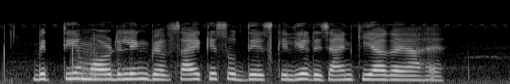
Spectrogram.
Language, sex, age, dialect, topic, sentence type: Hindi, female, 18-24, Kanauji Braj Bhasha, banking, statement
